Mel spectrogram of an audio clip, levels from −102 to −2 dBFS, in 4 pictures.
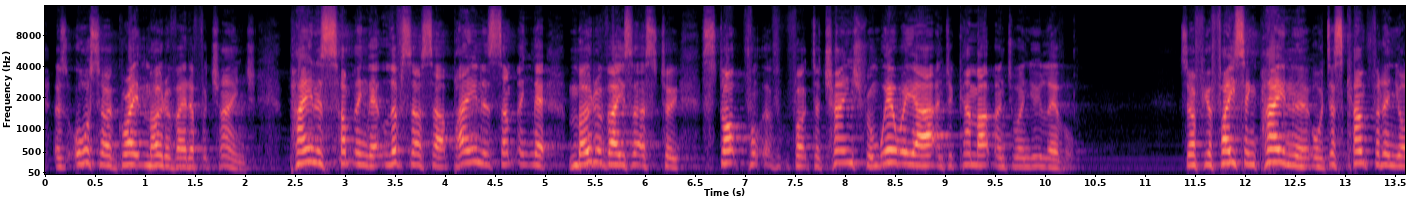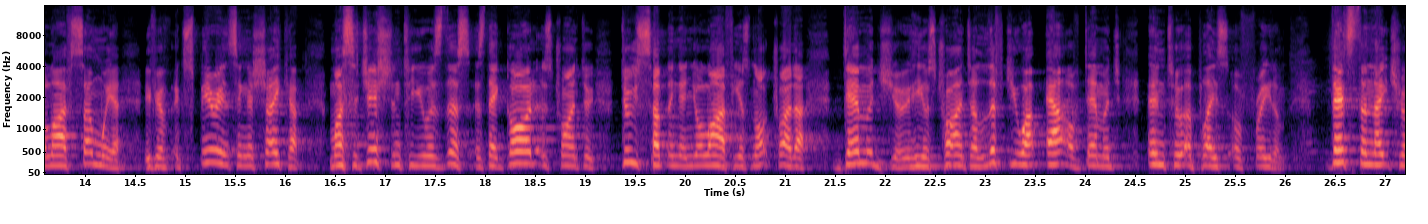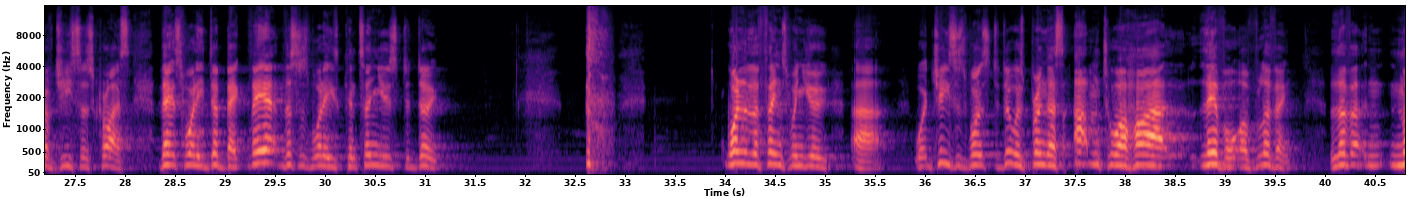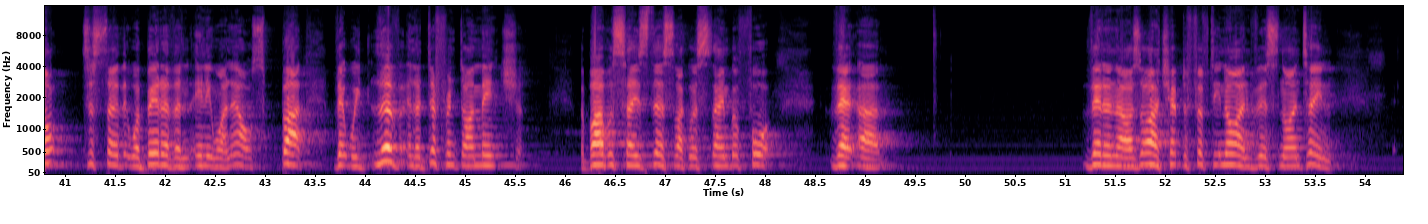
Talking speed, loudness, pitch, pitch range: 190 wpm, -33 LUFS, 215 Hz, 195-235 Hz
